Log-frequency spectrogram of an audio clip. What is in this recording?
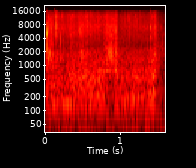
Skateboard Geraeusch IX
These field-recordings were captured for a radioplay. You can hear various moves (where possible described in german in the filename). The files are recorded in M/S-Stereophony, so you have the M-Signal on the left channel, the Side-Information on the right.
field-recording, m-s-stereophony, skateboard, sports, wheels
